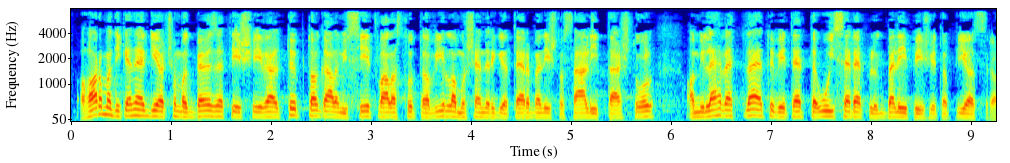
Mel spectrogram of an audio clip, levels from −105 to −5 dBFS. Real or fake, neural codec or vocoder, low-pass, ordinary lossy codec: real; none; 7.2 kHz; none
